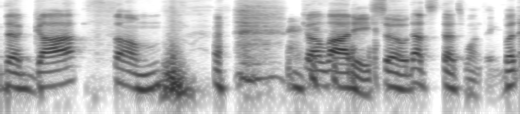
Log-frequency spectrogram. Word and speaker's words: Gautam Gulati: So first of all, I love how you say pronunciation, because I like the Ga-Thumb Ga-Lotty.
